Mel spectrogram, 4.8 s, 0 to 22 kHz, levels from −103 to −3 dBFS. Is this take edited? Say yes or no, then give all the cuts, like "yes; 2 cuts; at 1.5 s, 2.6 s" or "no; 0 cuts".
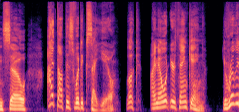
yes; 1 cut; at 2.4 s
